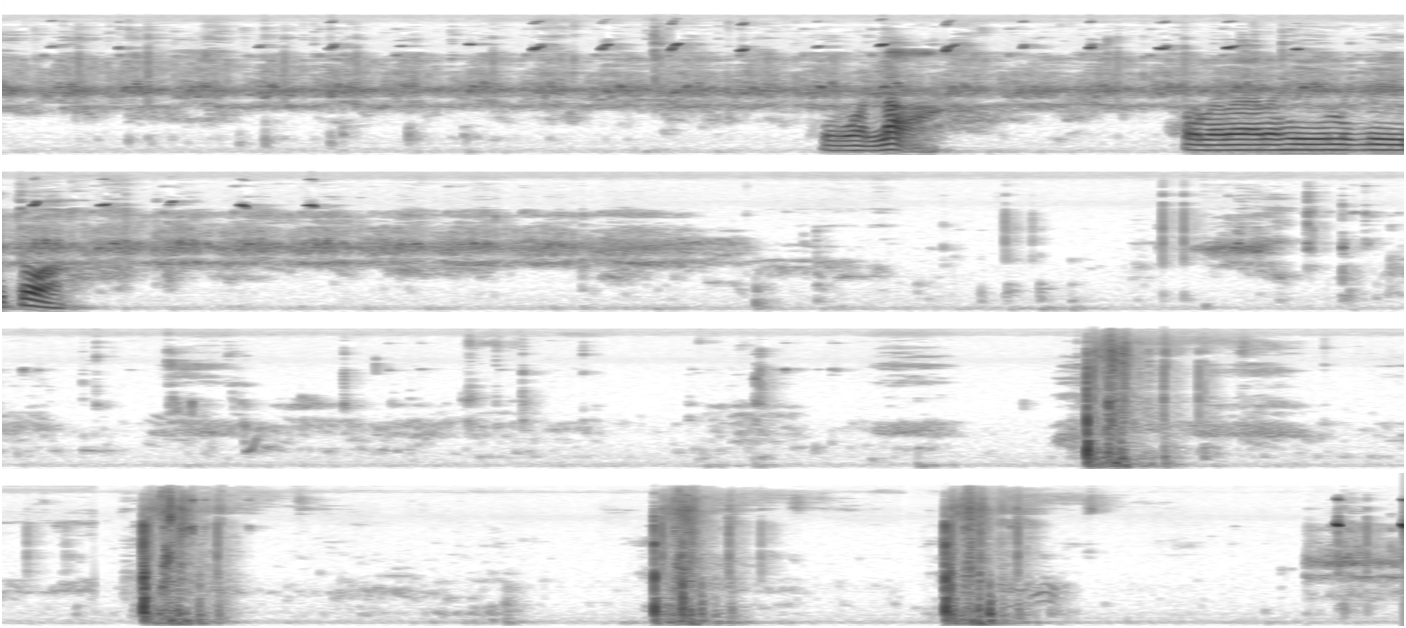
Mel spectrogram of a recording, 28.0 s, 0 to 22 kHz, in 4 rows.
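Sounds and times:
fishing reel clicks and rustles: 0:00.0 - 0:11.1
faint chirring call: 0:00.0 - 0:11.4, 0:27.6 - 0:28.0.

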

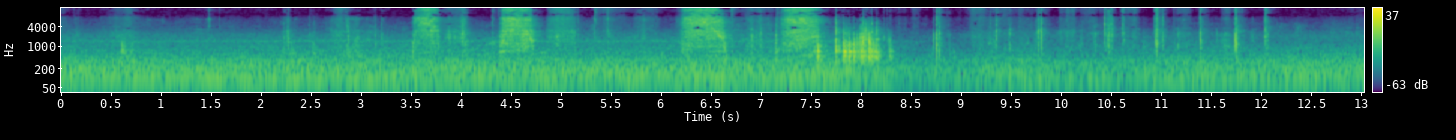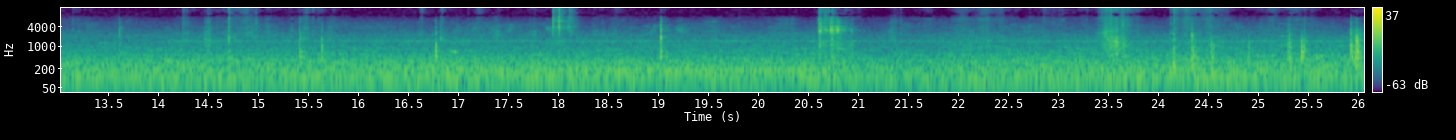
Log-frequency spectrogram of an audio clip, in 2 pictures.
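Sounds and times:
cutter scraping metal sheet: 0:03.5 - 0:05.2, 0:06.2 - 0:07.7.

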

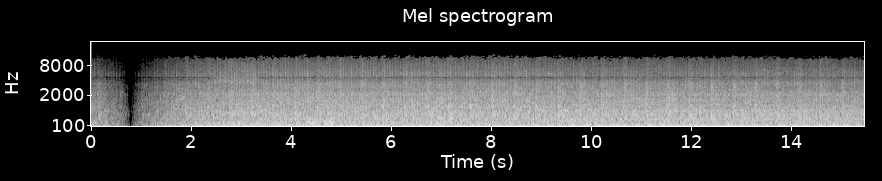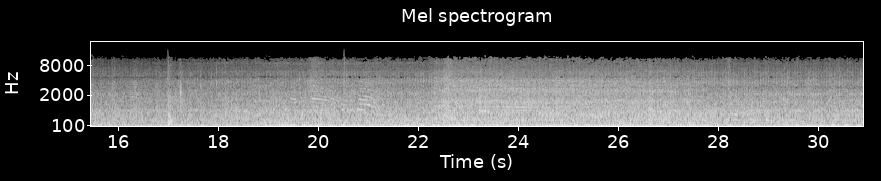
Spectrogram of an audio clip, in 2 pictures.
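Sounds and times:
diesel engine rumbling: 0:00.0 - 0:30.9
short knock: 0:17.0 - 0:17.4.

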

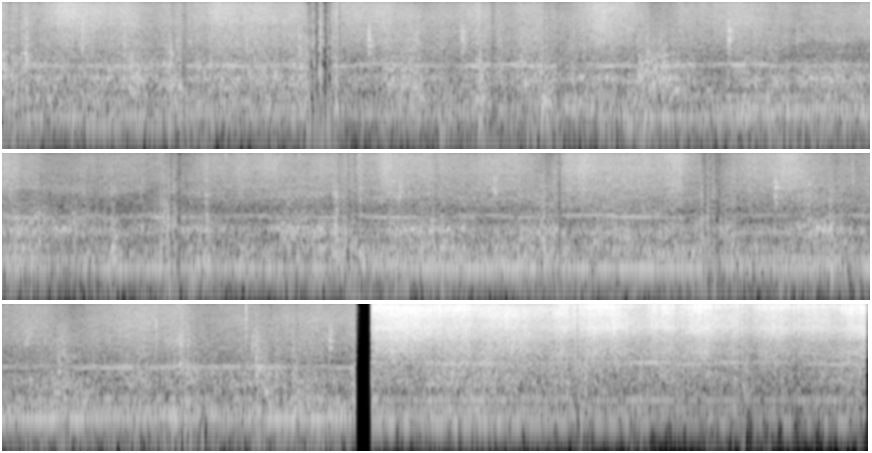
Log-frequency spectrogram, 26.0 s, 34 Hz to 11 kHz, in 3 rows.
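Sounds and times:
motorboat engines droning: 0:00.0 - 0:26.0
rush of boat wake: 0:00.0 - 0:26.0
wind buffeting microphone: 0:00.0 - 0:26.0.

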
